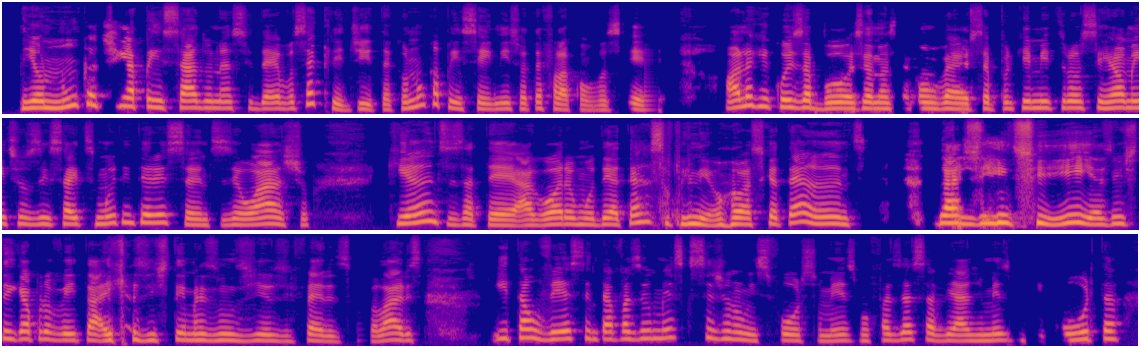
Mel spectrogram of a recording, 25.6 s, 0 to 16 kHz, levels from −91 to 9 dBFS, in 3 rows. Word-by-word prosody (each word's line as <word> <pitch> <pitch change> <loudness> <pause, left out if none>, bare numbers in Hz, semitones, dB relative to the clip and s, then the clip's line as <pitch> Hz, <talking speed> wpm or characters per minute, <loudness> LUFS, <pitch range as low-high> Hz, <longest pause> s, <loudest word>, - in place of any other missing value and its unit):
E 210 - +3
eu 220 - +8
nunca 270 +9 +3
tinha 275 -3 +1
pensado 225 -3 +1
nessa 205 -1 -5
ideia 190 0 -1
você 195 - -3
acredita 175 - -4
que - - -26
eu 200 - 0
nunca 305 +7 -2
pensei 190 - -4
nisso 185 +1 -5
até 200 +3 -4
falar 170 -4 -1
com 155 -1 -10
você? 150 +1 -6 0.5
Olha 230 +8 +3
que 265 -2 -1
coisa 235 -2 +4
boa 195 +1 +3
essa 200 +1 +1
nossa 190 0 -3
conversa, 190 -1 +1
porque 195 +4 -3
me 215 0 0
trouxe 215 0 -1
realmente 220 +1 +1
uns 205 -1 -4
insights 210 0 -1
muito 230 +5 -1
interessantes. 250 -9 -1
Eu 190 0 +1
acho 200 -3 +1 0.6
que 230 - 0
antes 250 -8 0
até 180 -2 +1
agora 180 +5 +2
eu 205 - 0
mudei 200 0 0
até 190 +6 0
essa 265 -3 -2
opinião, 205 -4 +2
eu 210 - +7
acho 195 -1 -1
que 225 - +1
até 255 +8 +1
antes, 220 -4 +1 0.5
da 245 0 +9
gente 235 +3 +5
ir, 225 +1 +4
a 195 - +1
gente 220 +2 -3
tem 250 -2 0
que 245 - +1
aproveitar 210 -4 -1
aí 195 +3 +2
que - - -12
a - - +2
gente 200 0 -6
tem 225 - -1
mais 205 -1 -1
uns 200 -3 -1
dias 190 0 -3
de 170 -1 -12
férias 175 -6 -3
escolares, 200 +2 -2 0.5
e 260 0 -4
talvez 255 -3 +2
tentar 240 -2 -3
fazer, 245 +2 -2
mesmo 280 +2 -4
que - - -16
seja 260 -4 -4
num 225 -3 -1
esforço 190 -1 -5
mesmo, 185 +1 -6
fazer 205 +2 -3
essa 230 -2 -2
viagem, 190 0 -2
mesmo 205 +1 -3
que 340 - -30
curta, 240 +4 0
205 Hz, 195 wpm, -24 LUFS, 190-235 Hz, 0.6 s, da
